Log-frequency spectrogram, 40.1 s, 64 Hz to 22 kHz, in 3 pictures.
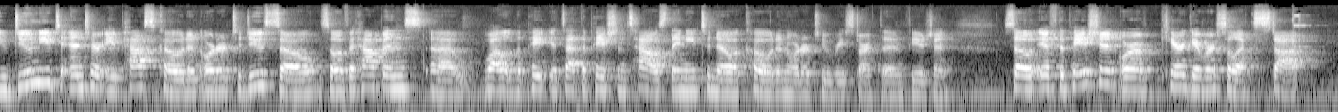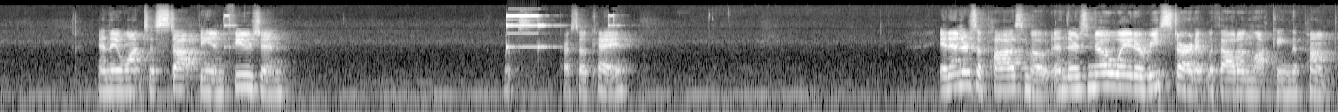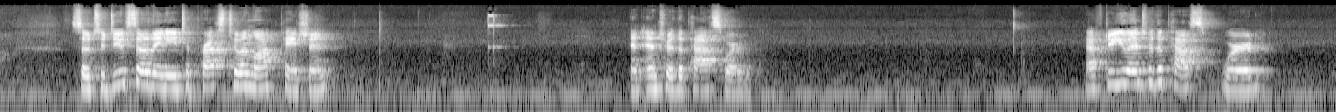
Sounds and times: Speech: 0.0s - 9.5s, 10.1s - 13.2s, 14.4s - 16.3s, 19.0s - 19.8s, 22.8s - 26.8s, 27.5s - 30.2s, 33.1s - 34.4s, 37.6s - 39.5s.

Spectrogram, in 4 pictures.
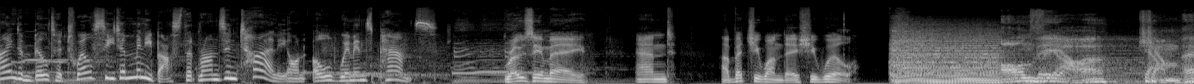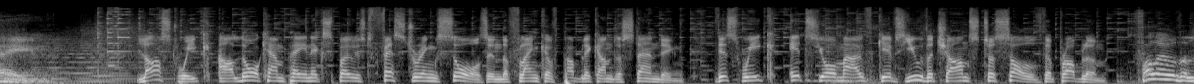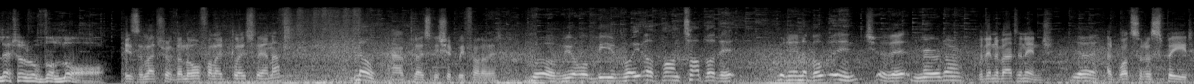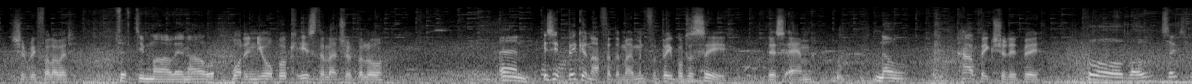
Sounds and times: Speech: 0.0s - 4.4s, 5.0s - 8.6s, 10.0s - 12.5s, 13.3s - 26.7s, 40.8s - 44.0s, 44.6s - 47.7s
Music: 0.0s - 6.5s, 8.9s - 47.7s.

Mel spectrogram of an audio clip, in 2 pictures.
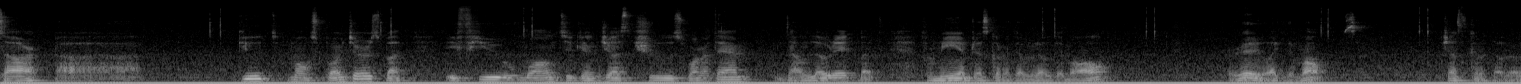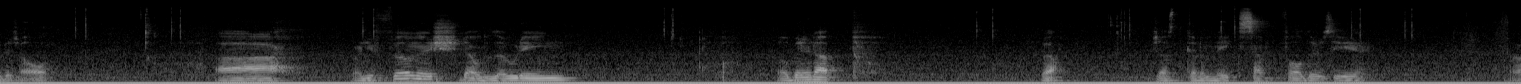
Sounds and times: Speech: 0.0s - 1.4s, 2.4s - 11.2s, 12.3s - 13.7s, 14.4s - 15.8s, 17.4s - 18.1s, 18.7s - 21.0s, 23.0s - 23.7s, 25.6s - 25.9s, 26.8s - 28.9s.

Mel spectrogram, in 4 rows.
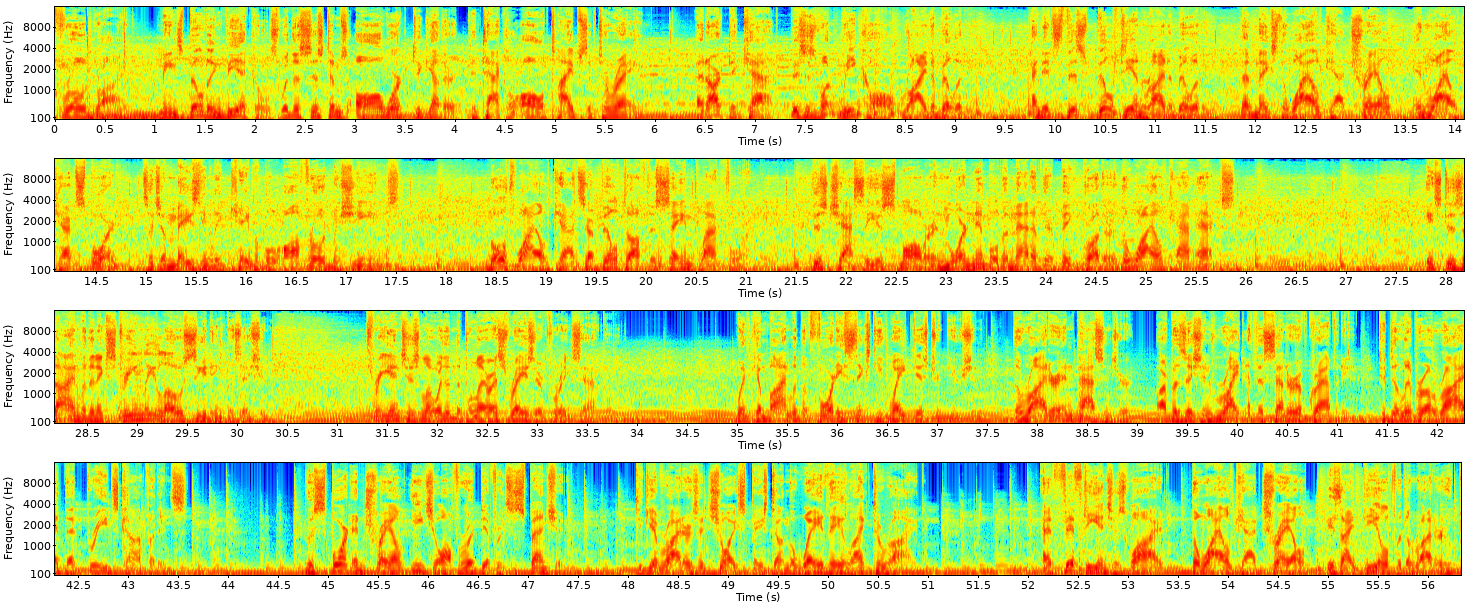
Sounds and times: Speech: 0.0s - 17.6s, 18.4s - 21.1s, 21.7s - 25.9s, 27.8s - 30.4s, 31.3s - 33.9s, 35.0s - 43.6s, 44.8s - 47.4s, 48.1s - 51.0s, 52.1s - 56.3s
Music: 0.0s - 56.3s.

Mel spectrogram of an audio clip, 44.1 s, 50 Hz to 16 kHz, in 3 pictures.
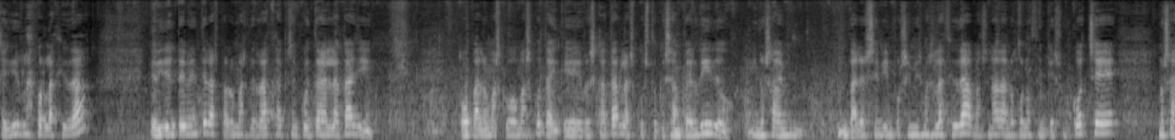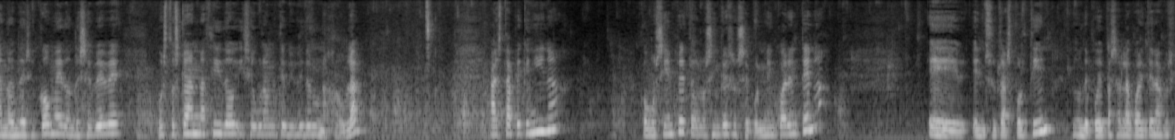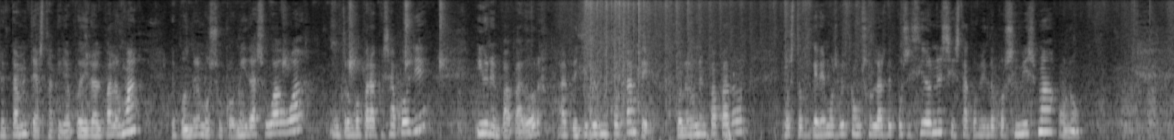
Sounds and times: Speech: 0.0s - 1.2s, 1.9s - 4.8s, 5.7s - 19.3s, 20.8s - 21.8s, 22.7s - 25.1s, 26.3s - 43.0s
Inside, small room: 0.0s - 44.0s.

